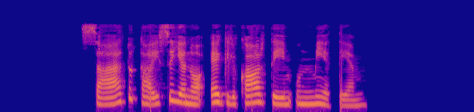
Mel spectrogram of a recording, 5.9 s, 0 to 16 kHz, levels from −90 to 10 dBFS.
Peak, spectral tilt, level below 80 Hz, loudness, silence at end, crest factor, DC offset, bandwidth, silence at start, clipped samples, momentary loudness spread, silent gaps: -8 dBFS; -5 dB/octave; -68 dBFS; -25 LUFS; 1.35 s; 20 dB; under 0.1%; 8 kHz; 1 s; under 0.1%; 12 LU; 2.55-2.62 s, 3.33-3.38 s, 4.14-4.23 s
